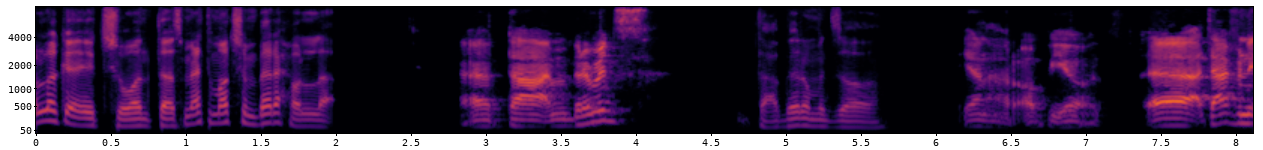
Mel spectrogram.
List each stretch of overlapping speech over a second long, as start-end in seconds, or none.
none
